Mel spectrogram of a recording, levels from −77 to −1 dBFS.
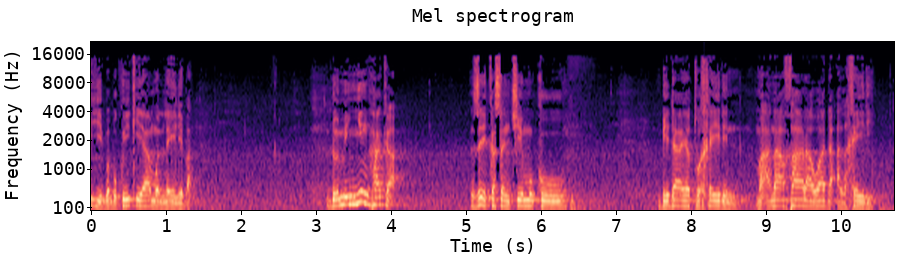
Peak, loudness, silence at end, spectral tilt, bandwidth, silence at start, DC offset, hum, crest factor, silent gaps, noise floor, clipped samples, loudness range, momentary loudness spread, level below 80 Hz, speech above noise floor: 0 dBFS; -13 LUFS; 0 s; -5 dB/octave; 15.5 kHz; 0 s; under 0.1%; none; 14 dB; none; -35 dBFS; under 0.1%; 3 LU; 23 LU; -38 dBFS; 23 dB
